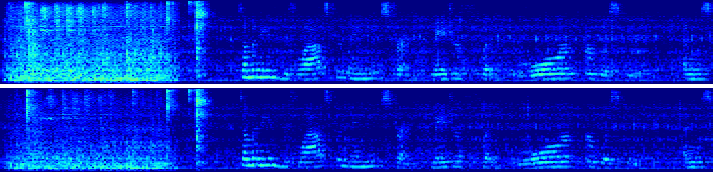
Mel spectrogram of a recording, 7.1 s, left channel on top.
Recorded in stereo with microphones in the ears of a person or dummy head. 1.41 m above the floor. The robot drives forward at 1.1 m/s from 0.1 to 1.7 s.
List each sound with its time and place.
0.2 s a crack: 75° left (ahead or behind), 1.5 m; by 2.0 s 35° left (ahead or behind), 2.5 m
2.4 s a woman speaking: 80° left, 3 m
